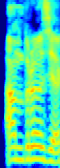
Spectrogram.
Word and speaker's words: Ambroziak: special guest it's Ambrosia is that pronounced correctly first of all yeah that's correct I'm polish so it's my surname it's not easy you know especially after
